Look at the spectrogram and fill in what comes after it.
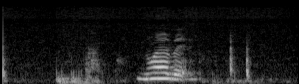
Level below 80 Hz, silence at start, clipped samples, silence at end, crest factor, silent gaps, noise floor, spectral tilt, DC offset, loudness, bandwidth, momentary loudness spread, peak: -50 dBFS; 0 s; under 0.1%; 0.5 s; 20 dB; none; -50 dBFS; -6.5 dB/octave; under 0.1%; -22 LUFS; 16.5 kHz; 22 LU; -4 dBFS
